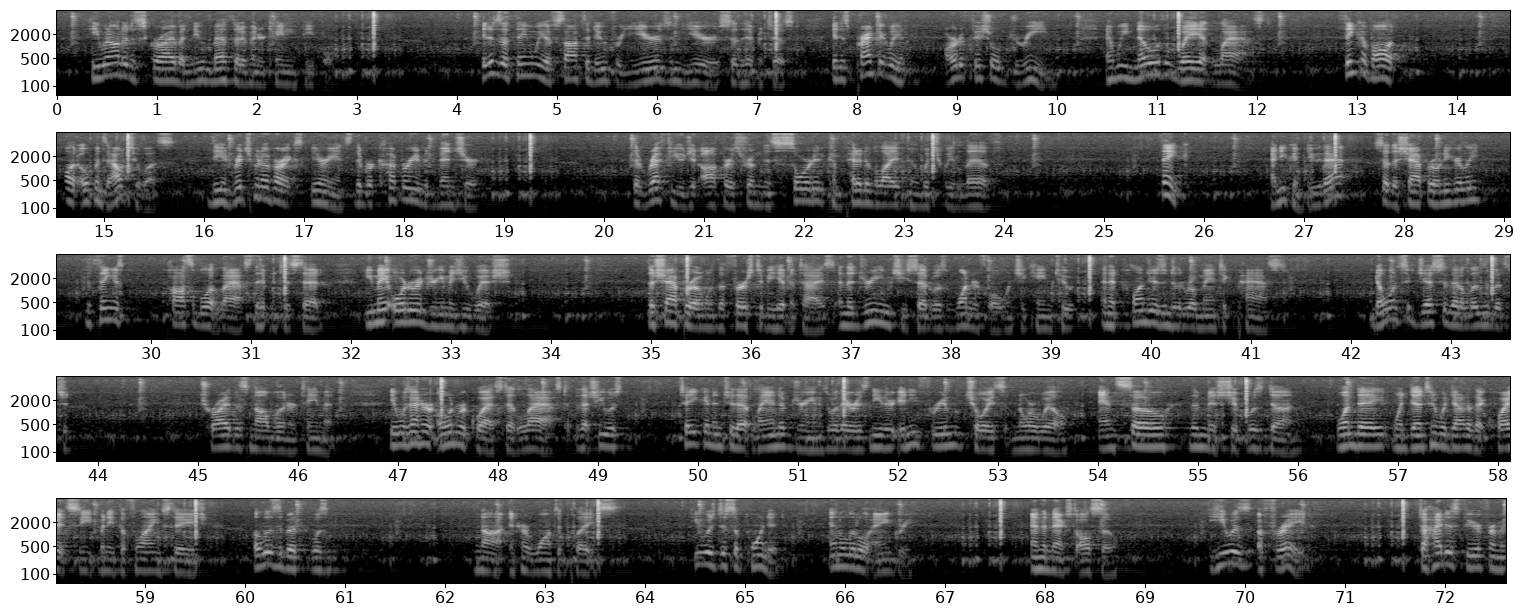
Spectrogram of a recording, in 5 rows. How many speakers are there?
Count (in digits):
1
